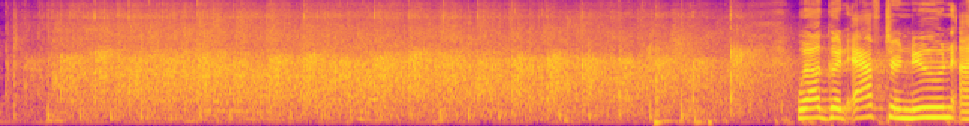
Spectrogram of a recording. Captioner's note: applause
